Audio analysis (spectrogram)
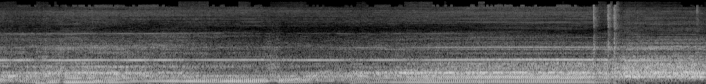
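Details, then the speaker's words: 1984 Kirby Heritage 2 upright vacuum, model 2HD-13, not run for 4-5 months or more, grooming carpet: steady, even motor hum with constant fan whine, no rattles or surging; normal running. "Ain't ran it in, probably 4 or 5 months, maybe longer than that. Still sounds good."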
